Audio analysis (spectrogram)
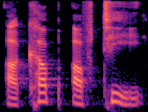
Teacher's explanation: ఈ ఫ్రేజ్లోనే మనకి 2 ష్వాలు కనిపిస్తున్నాయి. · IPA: /ə/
